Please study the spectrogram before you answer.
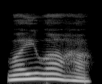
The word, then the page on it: ವೈವಾಹ: vaivāha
